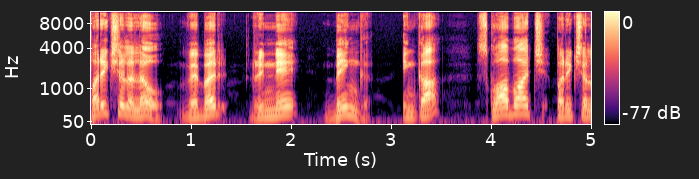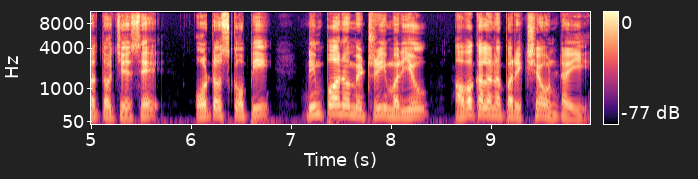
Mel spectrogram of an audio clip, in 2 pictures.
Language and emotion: Telugu, neutral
